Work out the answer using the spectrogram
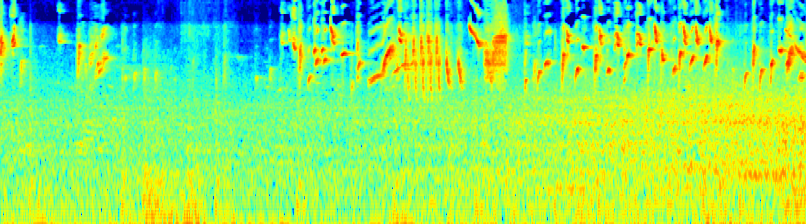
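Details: European goldfinch coming into breeding condition as the breeding season nears; a few seconds of near quiet with scattered chirps, then a rapid, bright twittering song of high tinkling notes and buzzy trills that runs to the end.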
